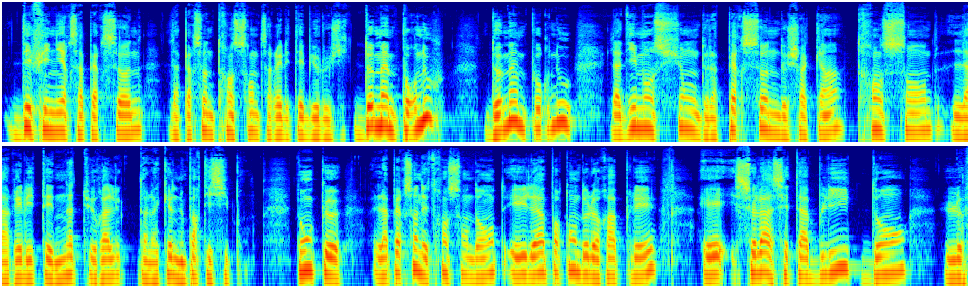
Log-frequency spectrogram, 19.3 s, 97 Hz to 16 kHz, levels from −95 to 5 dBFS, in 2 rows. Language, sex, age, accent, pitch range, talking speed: French, male, 60-79, French, 125-170 Hz, 155 wpm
